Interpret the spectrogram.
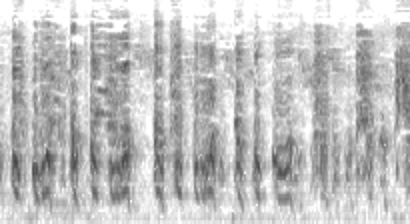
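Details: Chukar partridge giving loud, harsh, rhythmic chuck notes in rapid uneven bursts, about two per second, clucking and rasping with no other sounds.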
